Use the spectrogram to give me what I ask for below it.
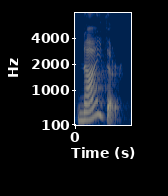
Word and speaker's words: neither: struggles put forth to give to the first syllable of these words the sound of i by those who have been brought up to give it the sound of e there is apparently an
